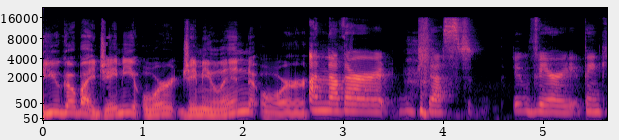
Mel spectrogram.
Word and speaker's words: Jaime Lyn: My full name is actually Jaime Lyn, all one word. Oh, interesting. And it's butchered so often, or this is from me as a child, but I was called J or like Jamelin.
